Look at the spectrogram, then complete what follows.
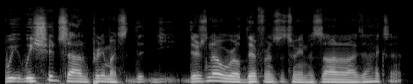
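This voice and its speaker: Man, raspy voice, mid pitch, joking, casual stream chat. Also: quick pace, a little mellow.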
